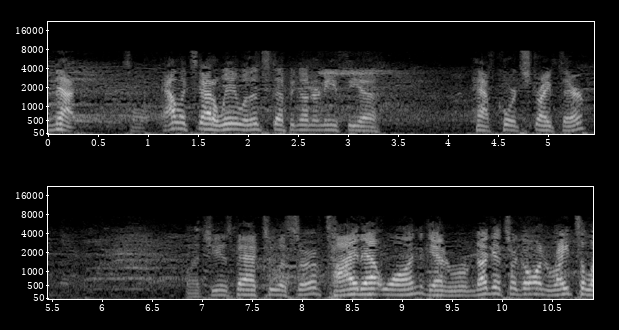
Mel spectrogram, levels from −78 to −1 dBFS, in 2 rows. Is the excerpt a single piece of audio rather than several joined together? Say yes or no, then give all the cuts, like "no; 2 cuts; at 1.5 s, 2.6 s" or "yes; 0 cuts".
yes; 0 cuts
